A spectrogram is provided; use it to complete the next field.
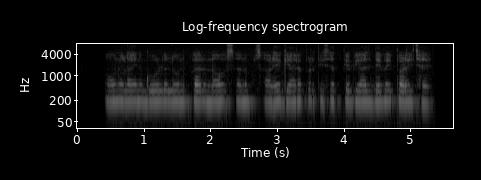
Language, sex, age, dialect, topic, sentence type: Maithili, male, 18-24, Eastern / Thethi, banking, statement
